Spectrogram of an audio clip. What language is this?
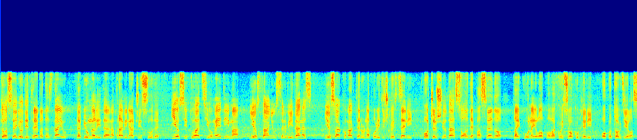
Serbian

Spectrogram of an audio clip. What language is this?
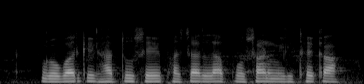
Chhattisgarhi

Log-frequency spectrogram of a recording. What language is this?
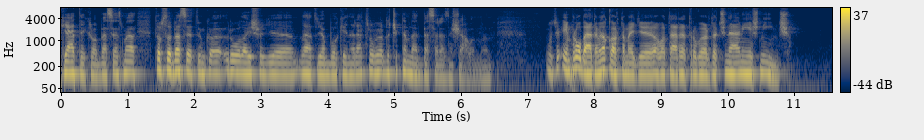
Hungarian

